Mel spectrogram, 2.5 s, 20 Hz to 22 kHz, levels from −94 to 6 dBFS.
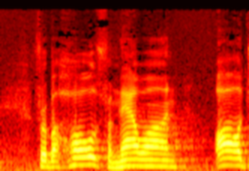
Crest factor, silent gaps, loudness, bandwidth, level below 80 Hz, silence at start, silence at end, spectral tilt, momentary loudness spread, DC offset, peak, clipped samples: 12 dB; none; -13 LUFS; 17 kHz; -46 dBFS; 0.35 s; 0 s; -7.5 dB/octave; 9 LU; under 0.1%; 0 dBFS; under 0.1%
